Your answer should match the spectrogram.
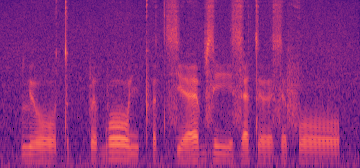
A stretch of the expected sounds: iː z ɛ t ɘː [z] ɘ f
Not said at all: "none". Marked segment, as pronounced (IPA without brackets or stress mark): z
